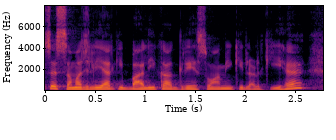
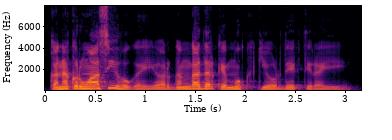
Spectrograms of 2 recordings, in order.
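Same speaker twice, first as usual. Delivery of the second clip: ordinary delivery, nothing marked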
